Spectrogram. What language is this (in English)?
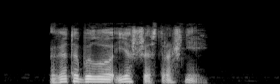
Belarusian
